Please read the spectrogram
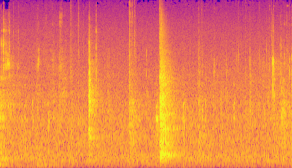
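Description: Small sharp clicks, three in all, the loudest about two and a half seconds in, as a plastic Molex power connector is pushed and wiggled against its mate. It won't seat because one of its pins is slightly bent.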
